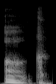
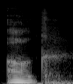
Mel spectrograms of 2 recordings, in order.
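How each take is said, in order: First: The word is said with a short 'uh' vowel. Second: The word is said with an open 'ah' vowel.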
